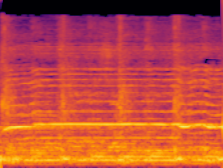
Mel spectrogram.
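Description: A woman singing into a microphone over amplified backing music with a steady beat. She holds one long high note that slides up at the start and stays level for most of the two seconds.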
